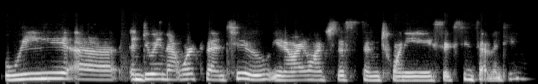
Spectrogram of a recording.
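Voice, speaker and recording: Her mid-range voice keeps a fairly even intonation and a moderate pace as she tells her story as an interview guest. The woman, a food media founder, is earnest and chatty, using lots of fillers like um and you know, in a dry, dull recording.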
